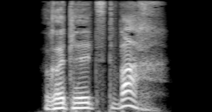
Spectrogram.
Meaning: second-person singular present of wachrütteln
- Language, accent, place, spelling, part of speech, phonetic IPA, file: German, Germany, Berlin, rüttelst wach, verb, [ˌʁʏtl̩st ˈvax], De-rüttelst wach.ogg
